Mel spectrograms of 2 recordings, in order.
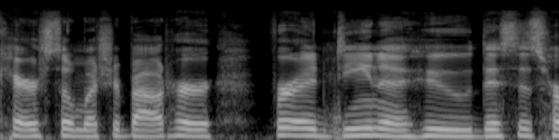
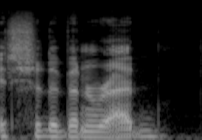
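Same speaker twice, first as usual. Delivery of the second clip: put-on breezy, unbothered, offhand nonchalant tone; 2 semitones lower, 5 dB quieter than usual. Retelling how a character dismissed her vest: imitating a nonchalant remark. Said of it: "Just nonchalant".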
